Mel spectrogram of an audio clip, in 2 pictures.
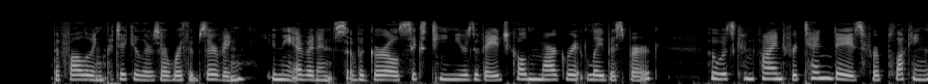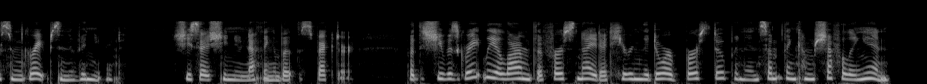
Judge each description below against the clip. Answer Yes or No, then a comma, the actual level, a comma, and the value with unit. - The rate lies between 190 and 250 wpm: Yes, average, 195 wpm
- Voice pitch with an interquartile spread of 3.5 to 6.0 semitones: No, average, 3.0 semitones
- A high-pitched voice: Yes, high, 235 Hz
